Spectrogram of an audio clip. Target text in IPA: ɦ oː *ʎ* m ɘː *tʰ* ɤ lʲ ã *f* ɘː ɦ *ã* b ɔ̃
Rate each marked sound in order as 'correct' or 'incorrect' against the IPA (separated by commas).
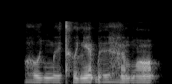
correct, correct, incorrect, incorrect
